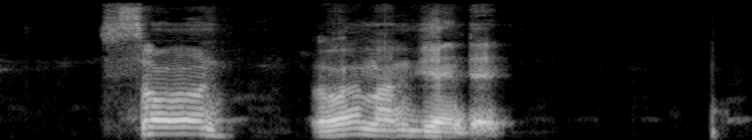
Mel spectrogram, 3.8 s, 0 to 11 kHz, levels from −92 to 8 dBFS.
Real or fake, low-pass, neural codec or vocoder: fake; 9.9 kHz; codec, 16 kHz in and 24 kHz out, 1.1 kbps, FireRedTTS-2 codec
